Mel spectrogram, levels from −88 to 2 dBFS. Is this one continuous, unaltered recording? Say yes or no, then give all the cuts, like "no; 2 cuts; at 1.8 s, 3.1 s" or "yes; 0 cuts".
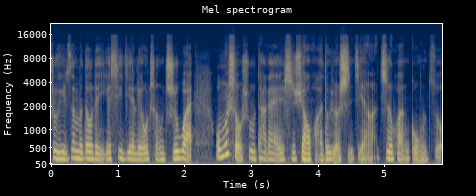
yes; 0 cuts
